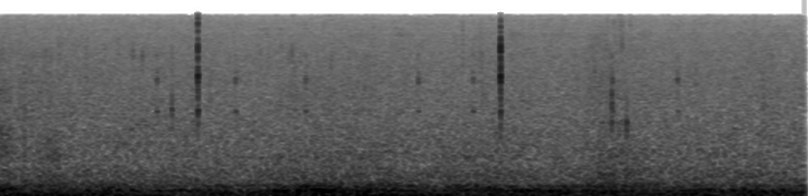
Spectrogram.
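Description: Low, steady rumble of wind buffeting the microphone outdoors, with two faint sharp clicks about a second and a half in and near four seconds.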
